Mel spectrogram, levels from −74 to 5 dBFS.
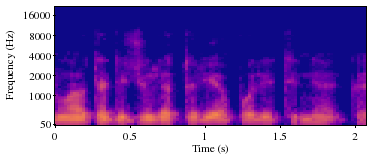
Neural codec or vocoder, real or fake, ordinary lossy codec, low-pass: none; real; Opus, 16 kbps; 10.8 kHz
